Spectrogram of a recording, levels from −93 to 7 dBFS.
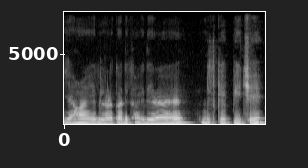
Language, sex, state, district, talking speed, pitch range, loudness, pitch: Hindi, male, Chhattisgarh, Bastar, 150 wpm, 140-165 Hz, -17 LUFS, 145 Hz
